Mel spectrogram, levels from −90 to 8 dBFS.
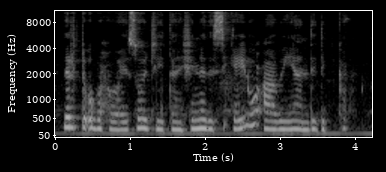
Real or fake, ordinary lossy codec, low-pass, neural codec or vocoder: real; none; none; none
